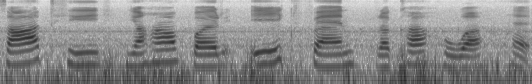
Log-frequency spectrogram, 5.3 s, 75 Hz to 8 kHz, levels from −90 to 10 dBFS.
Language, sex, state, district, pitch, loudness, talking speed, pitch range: Hindi, female, Madhya Pradesh, Katni, 195 Hz, -17 LUFS, 100 wpm, 185-230 Hz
